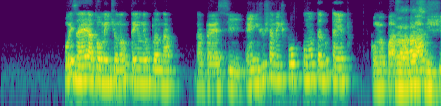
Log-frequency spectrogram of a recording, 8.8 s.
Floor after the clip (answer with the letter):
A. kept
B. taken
A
